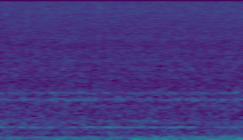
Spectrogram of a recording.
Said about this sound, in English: It shifts quite drastically. Static, blip, pan, left, no, right. Some kind of strange science fiction sound, sort of flanging out. Shifts again, kind of mechanical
